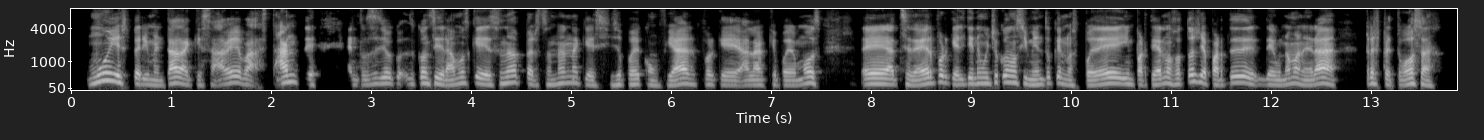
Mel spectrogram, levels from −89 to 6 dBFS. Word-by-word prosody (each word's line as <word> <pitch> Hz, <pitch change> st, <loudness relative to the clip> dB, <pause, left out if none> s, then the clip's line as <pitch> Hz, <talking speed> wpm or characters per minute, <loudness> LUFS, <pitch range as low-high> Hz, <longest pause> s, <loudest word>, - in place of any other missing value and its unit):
muy 220 Hz, -, +2 dB
experimentada, 145 Hz, -3 st, +2 dB
que 135 Hz, -, -10 dB
sabe 180 Hz, +8 st, +1 dB
bastante. 185 Hz, -5 st, +2 dB, 0.3 s
Entonces 140 Hz, +3 st, -7 dB
yo 175 Hz, -1 st, -3 dB
con -, -, -12 dB
consideramos 170 Hz, -1 st, -2 dB
que 160 Hz, -5 st, +2 dB
es 140 Hz, +2 st, -4 dB
una 190 Hz, +4 st, -1 dB
persona 145 Hz, -3 st, -7 dB
en 180 Hz, -, -4 dB
la 185 Hz, -, -2 dB
que 135 Hz, -3 st, -5 dB
sí 130 Hz, +1 st, -10 dB
se 145 Hz, -, -7 dB
puede 150 Hz, +2 st, -3 dB
confiar, 135 Hz, +4 st, +2 dB
porque 140 Hz, -3 st, -1 dB
a 130 Hz, -, 0 dB
la 135 Hz, 0 st, +1 dB
que 140 Hz, -, -13 dB
podemos, 140 Hz, +8 st, -3 dB, 0.4 s
eh, 160 Hz, 0 st, +6 dB
acceder, 150 Hz, +2 st, +2 dB
porque 190 Hz, -8 st, -1 dB
él 145 Hz, -, -4 dB
tiene 165 Hz, +1 st, 0 dB
mucho 175 Hz, +4 st, -5 dB
conocimiento 175 Hz, -6 st, -2 dB
que 185 Hz, +2 st, -3 dB
nos 130 Hz, -3 st, -8 dB
puede 155 Hz, +6 st, +4 dB
impartir 145 Hz, -2 st, -1 dB
a -, -, +4 dB
nosotros 170 Hz, +6 st, -2 dB
y -, -, +3 dB
aparte 185 Hz, -, -1 dB
de 190 Hz, -6 st, +2 dB
de 145 Hz, 0 st, -4 dB
una 135 Hz, +3 st, -5 dB
manera 135 Hz, -7 st, +4 dB, 0.3 s
respetuosa. -, -, -1 dB
155 Hz, 195 wpm, -24 LUFS, 140-180 Hz, 0.4 s, eh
